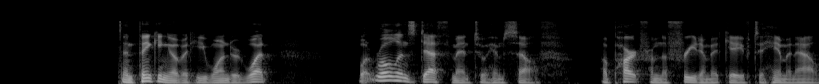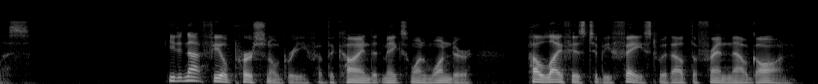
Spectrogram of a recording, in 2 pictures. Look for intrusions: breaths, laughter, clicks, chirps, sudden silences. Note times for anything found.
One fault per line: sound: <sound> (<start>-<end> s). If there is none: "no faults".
no faults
